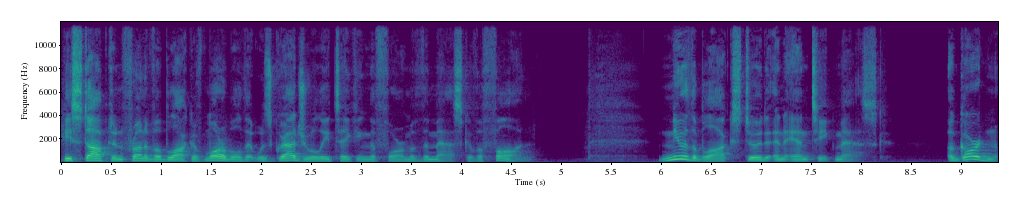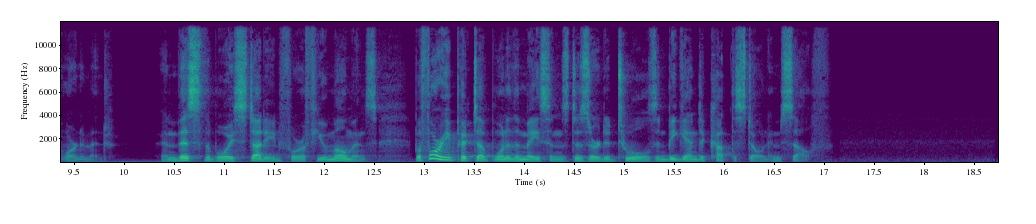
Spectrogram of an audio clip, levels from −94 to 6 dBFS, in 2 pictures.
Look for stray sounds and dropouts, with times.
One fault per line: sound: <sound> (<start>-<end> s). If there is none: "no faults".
no faults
